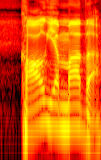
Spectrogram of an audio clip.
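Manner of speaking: put-on Brooklyn accent, pitched high. Reading out someone's message, doing a Brooklyn mother-in-law voice. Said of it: "in my best Brooklyn mother in law's voice".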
